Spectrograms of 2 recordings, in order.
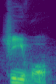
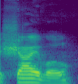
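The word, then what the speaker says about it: chivo: It's actually pronounced chbo, which means goat.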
